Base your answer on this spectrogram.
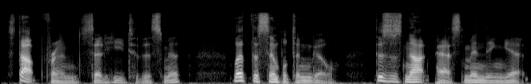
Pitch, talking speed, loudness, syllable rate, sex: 95 Hz, 190 wpm, -21 LUFS, 4.7 syllables/s, male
